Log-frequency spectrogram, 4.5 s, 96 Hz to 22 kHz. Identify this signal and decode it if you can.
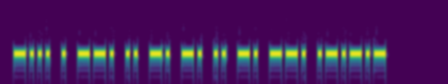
Morse code, heard as a keyed tone, about 30 wpm, 700 Hz. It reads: BEGINNING.
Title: Sentences from Top 1000 Words - Review Part 5 - 30wpm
